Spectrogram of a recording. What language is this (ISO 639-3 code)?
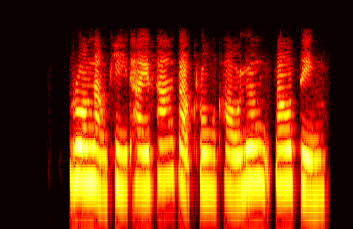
tha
